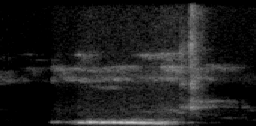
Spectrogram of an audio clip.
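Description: Single pigeon coo from a racing pigeon loft, a low soft burbling call about a second long, close and clear with no talk over it.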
